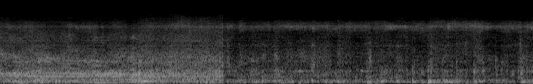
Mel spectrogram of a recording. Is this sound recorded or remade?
remade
